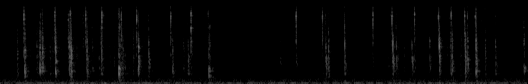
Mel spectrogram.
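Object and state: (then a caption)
Plastic mechanical keyboard being typed on. A Lofree mechanical keyboard with a plastic frame and round keycaps is tapped by fingertips with long red nails. Quick, bright plastic clicks come in a steady typing rhythm, pause briefly just past the two-second mark, then resume. Each click dies away almost at once over a faint low hum.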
